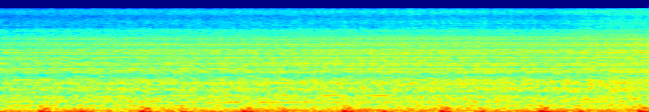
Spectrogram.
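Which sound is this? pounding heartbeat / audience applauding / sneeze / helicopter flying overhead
pounding heartbeat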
